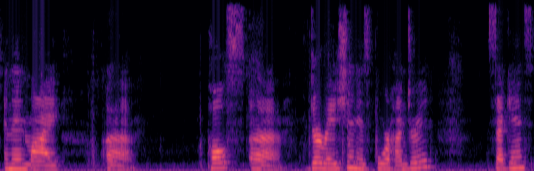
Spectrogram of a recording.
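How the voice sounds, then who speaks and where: Higher-voiced young woman, distant and noisy. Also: a bit bright. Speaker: student demonstrating a therapy technique. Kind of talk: informal instructional demonstration. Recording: distant mic, clear background noise.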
